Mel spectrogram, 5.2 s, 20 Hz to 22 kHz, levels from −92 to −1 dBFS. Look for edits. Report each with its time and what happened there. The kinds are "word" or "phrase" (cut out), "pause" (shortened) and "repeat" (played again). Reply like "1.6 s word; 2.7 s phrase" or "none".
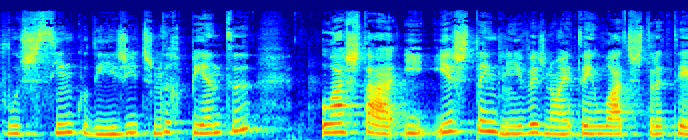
1.2 s phrase; 3.7 s word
